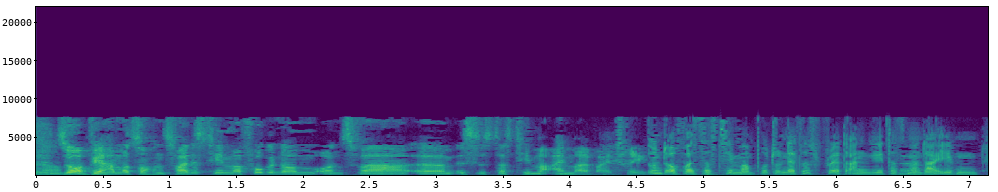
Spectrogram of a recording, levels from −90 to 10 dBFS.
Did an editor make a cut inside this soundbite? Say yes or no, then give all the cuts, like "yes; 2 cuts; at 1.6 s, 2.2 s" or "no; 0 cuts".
yes; 1 cut; at 4.6 s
